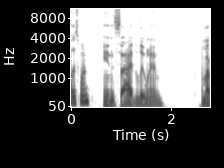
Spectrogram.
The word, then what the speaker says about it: Llewyn: Inside Llewyn. Am I pronouncing that correctly?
